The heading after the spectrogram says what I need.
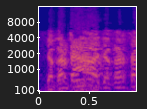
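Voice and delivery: very high, over-eager conductor's yell; practice tout's shout. Pretend. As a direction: belt out the destination far too keenly. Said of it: "teriak-teriak lagi". (latihan teriak kenek bernada melengking)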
